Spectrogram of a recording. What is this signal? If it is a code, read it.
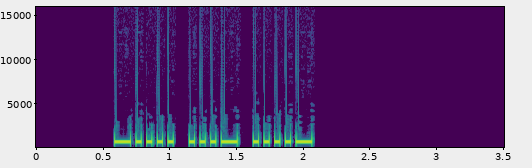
Morse code, heard as a keyed tone, about 30 wpm, 700 Hz. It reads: 6V4
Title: All Cut Numbers - 3-Digit 30wpm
